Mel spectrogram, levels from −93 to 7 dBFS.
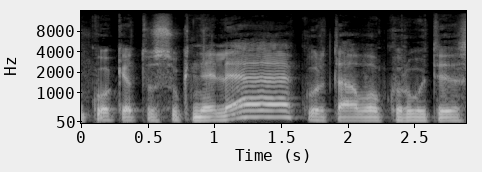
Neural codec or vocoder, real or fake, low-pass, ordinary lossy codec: none; real; 14.4 kHz; AAC, 64 kbps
